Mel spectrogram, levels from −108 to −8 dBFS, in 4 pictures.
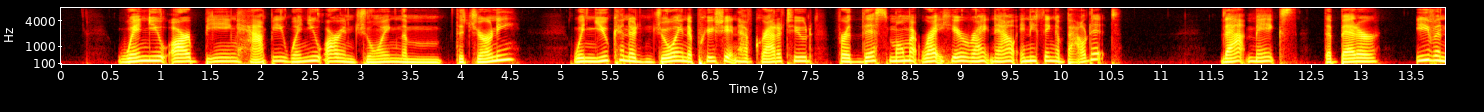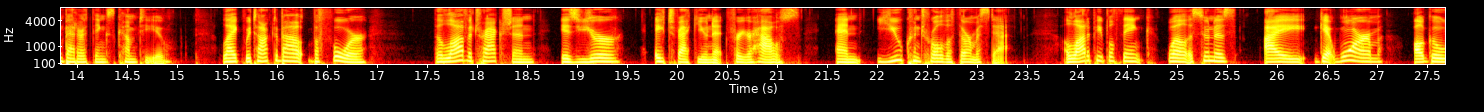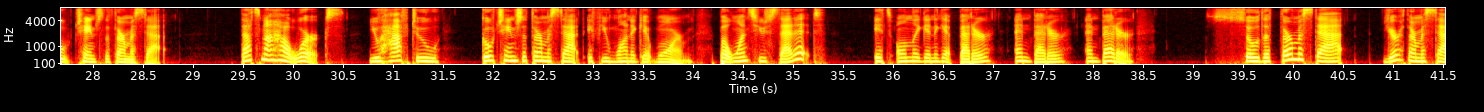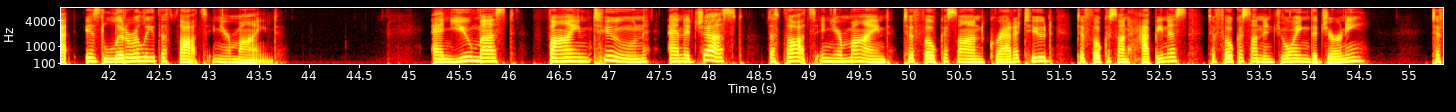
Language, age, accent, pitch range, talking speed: English, 30-49, American, 165-205 Hz, 165 wpm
